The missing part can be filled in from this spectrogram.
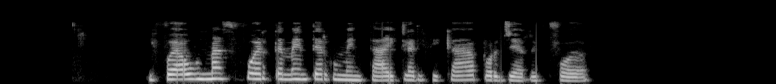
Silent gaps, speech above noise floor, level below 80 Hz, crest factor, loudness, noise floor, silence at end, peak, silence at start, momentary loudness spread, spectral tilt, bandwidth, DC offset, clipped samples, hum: none; over 72 dB; -58 dBFS; 18 dB; -19 LUFS; under -90 dBFS; 1.9 s; -2 dBFS; 1.5 s; 10 LU; -5.5 dB/octave; 8 kHz; under 0.1%; under 0.1%; none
